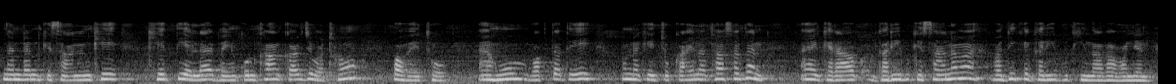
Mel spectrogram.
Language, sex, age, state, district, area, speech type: Sindhi, female, 30-45, Rajasthan, Ajmer, rural, spontaneous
